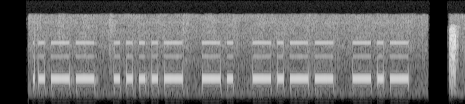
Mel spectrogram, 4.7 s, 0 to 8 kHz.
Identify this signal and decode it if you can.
Morse code, heard as a keyed tone, about 19 wpm, 740 Hz. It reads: W4NYK
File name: qsorec SimplexLogic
